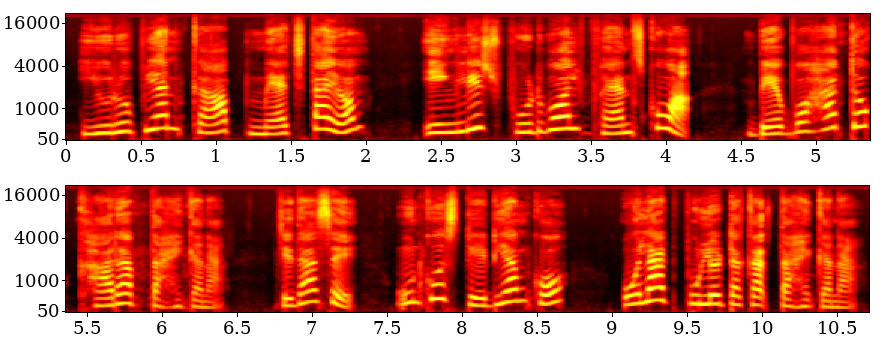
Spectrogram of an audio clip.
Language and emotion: Santali, disgusted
